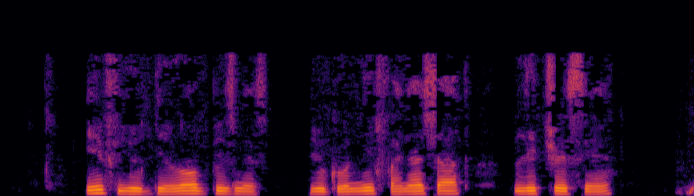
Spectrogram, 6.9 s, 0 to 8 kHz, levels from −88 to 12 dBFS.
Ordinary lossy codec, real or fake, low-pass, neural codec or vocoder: MP3, 24 kbps; real; 7.2 kHz; none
